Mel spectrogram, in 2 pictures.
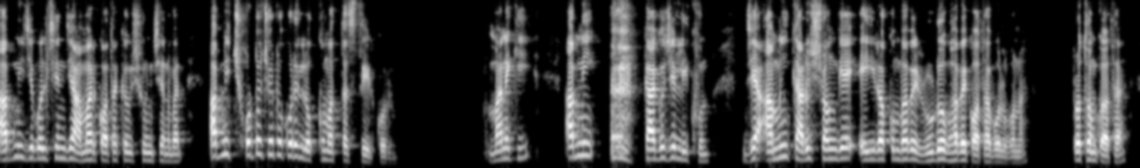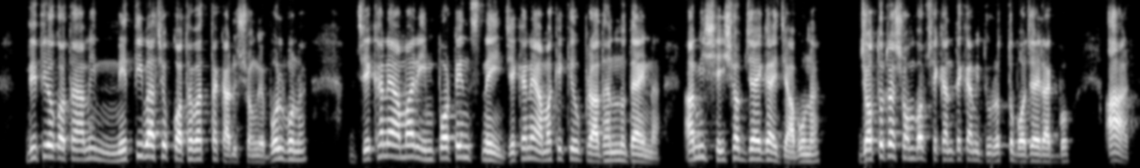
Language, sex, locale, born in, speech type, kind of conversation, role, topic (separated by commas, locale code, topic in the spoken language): Bengali, male, bn-IN, India, conversation, advice, advisor, আমি কীভাবে নিজেকে ইতিবাচক দৃষ্টিতে দেখতে শিখতে পারি?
